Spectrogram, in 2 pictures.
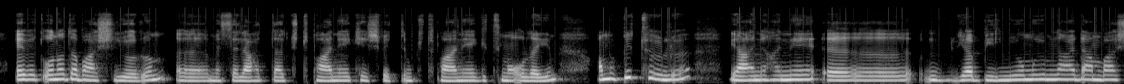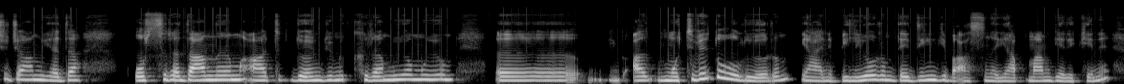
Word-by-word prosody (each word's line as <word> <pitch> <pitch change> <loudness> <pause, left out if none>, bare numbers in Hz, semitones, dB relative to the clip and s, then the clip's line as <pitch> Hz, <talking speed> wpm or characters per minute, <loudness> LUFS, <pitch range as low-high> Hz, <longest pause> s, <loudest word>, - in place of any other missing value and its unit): Evet, 220 0 +3
ona 230 +1 +4
da 235 -3 +3
başlıyorum. 190 +4 0
Eee, 170 -1 -1
mesela, 170 0 0
hatta 170 0 -3
kütüphaneyi 175 +1 -2
keşfettim, 175 -3 -5
kütüphaneye 175 0 -1
gitme 175 +1 -3
olayım 170 +4 +1 0.4
ama 250 +4 +4
bir 315 0 +2
türlü, 250 -1 +1 0.4
yani, 195 +1 +4
hani, 220 +3 +2
eee, 190 -1 +4 0.8
ım 190 -1 0
ya 200 -1 +1
bilmiyor 195 +2 +2
muyum 225 0 +3
nereden 225 -1 +1
başlayacağımı 220 -1 0
ya 180 -3 -1
da 200 -1 -1 0.5
o 185 - +4
sıradanlığımı 205 +2 +3
artık 190 0 -3
döngümü 195 +2 +1
kıramıyor 205 +4 +1
muyum? 220 0 +2 0.4
Eee, 185 - +2
ı 185 0 -1 0.3
p 185 - -7 0.2
a 185 0 +1
motive 185 +9 +1
de 330 - +3
oluyorum. 185 - 0
Yani 165 -5 -4
biliyorum 195 +3 +1
dediğin 185 +4 +1
gibi 185 -4 -3
aslında 160 +2 -5
yapmam 160 +2 -4
gerekeni 160 - -5
190 Hz, 125 wpm, -18 LUFS, 175-215 Hz, 0.8 s, ona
